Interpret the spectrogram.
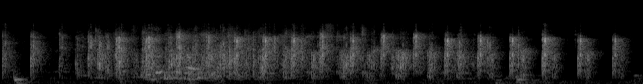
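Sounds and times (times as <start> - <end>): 
applause: 0.0 - 6.4.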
